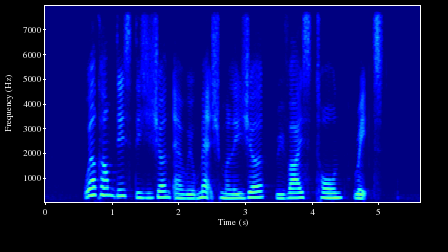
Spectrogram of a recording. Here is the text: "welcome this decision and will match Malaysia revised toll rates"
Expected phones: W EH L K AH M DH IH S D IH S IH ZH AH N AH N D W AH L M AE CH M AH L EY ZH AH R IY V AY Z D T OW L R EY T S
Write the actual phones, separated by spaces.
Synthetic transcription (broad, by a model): W EH L K AH M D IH S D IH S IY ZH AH N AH N W AH L M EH CH M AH L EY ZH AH R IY V AY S T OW N R EY T S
